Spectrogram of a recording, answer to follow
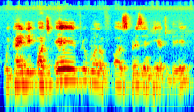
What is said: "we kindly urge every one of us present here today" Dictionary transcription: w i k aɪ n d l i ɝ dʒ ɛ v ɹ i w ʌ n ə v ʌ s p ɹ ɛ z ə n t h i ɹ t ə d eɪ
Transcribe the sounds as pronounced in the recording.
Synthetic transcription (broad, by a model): w i k aɪ n d l i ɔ tʃ ɛ v ɹ i w ʌ n ə v ʌ s p ɹ ɛ z ə n t h i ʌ t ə d eɪ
